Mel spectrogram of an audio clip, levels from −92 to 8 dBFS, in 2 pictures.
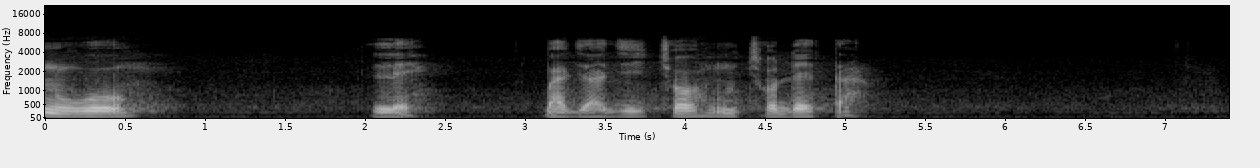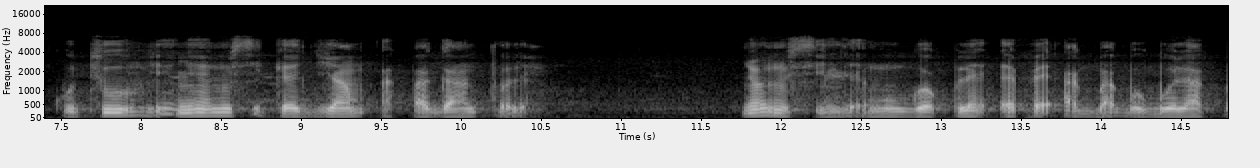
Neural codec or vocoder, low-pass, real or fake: none; 7.2 kHz; real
